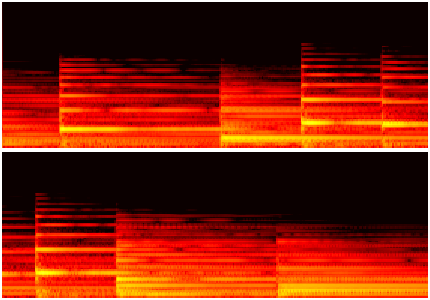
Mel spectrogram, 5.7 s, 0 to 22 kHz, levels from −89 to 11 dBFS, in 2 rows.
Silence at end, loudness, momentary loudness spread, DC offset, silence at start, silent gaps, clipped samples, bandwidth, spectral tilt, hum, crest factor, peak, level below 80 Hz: 0 s; -24 LUFS; 10 LU; under 0.1%; 0 s; none; under 0.1%; 5 kHz; -7 dB/octave; none; 16 dB; -6 dBFS; -48 dBFS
